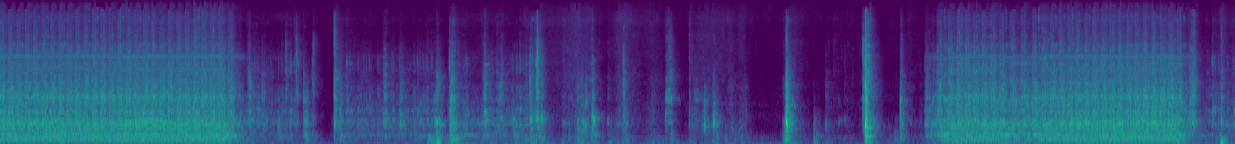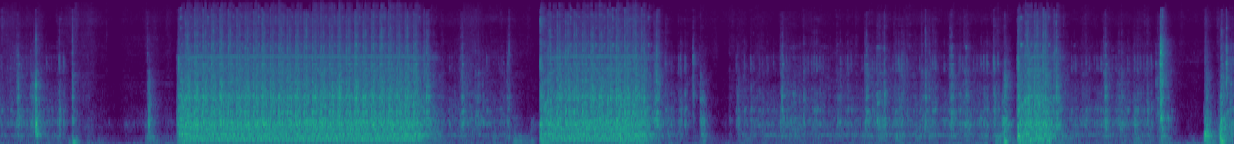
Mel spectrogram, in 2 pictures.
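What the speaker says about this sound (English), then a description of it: "Back stitching at the bottom" A sewing machine back stitching the bottom of an apron, running in loud rapid bursts of a few seconds each, separated by pauses filled with quiet handling clicks and fabric rustle, close to the mic.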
